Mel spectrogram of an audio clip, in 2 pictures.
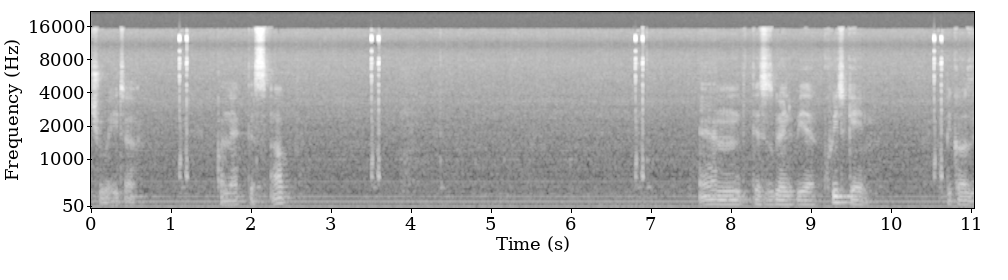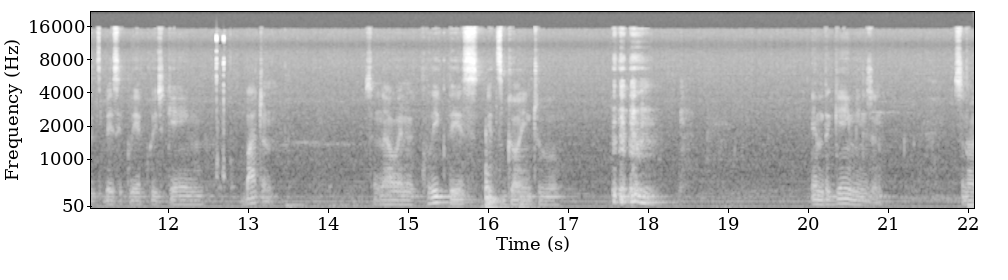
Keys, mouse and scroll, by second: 13.0-14.5 drag, 22.0 p.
